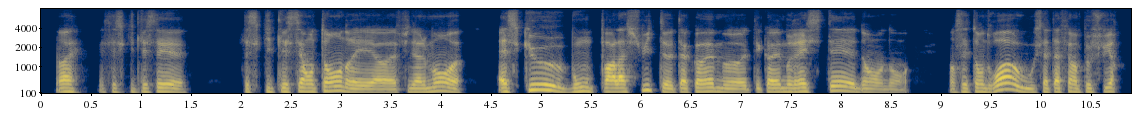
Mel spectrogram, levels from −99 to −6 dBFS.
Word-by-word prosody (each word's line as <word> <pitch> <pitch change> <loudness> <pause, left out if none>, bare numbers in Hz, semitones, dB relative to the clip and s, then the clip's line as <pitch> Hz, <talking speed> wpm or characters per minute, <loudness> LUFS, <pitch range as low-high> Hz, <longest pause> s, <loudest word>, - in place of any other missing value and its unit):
Ouais, 130 0 +1 0.2
c'est 125 +1 -10
ce 115 - -13
qu'ils 125 - -14
te - - -18
laissaient, 125 -2 0
heu, 110 - -21 0.6
c'est - - -6
ce - - -12
qu'ils 130 -4 -9
te - - -14
laissaient 130 +2 -2
entendre 140 0 +2
et 115 -1 +1
heu, 110 -1 +1
finalement, 125 +6 +1
heu, - - -11 0.4
est-ce - - +1
que 190 -5 +3
bon, 130 +3 -3
par 130 0 +4
la 130 -1 +5
suite, 130 -5 -3
tu - - -1
as - - +4
quand 135 +1 +1
même, 135 -2 0
heu, 115 -2 -1
tu 125 - -7
es - - -10
quand 135 - -1
même 130 0 +1
restée 140 +3 0
dans 115 -2 -4
dans 105 -2 -10 0.4
dans - - -7
cet 130 0 -5
endroit 175 - +5
ou 120 -6 -2
ça 125 +2 -4
t'a 125 - +2
fait 135 +1 -2
un 125 - 0
peu 125 +3 -5
fuir? 135 +2 -5
130 Hz, 250 wpm, -23 LUFS, 120-140 Hz, 0.6 s, la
